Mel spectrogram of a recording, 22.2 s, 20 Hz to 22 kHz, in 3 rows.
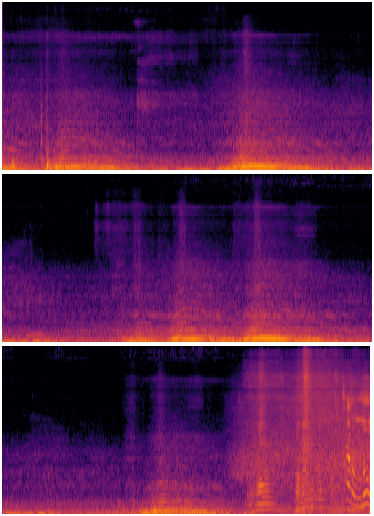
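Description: Cabin view of a 2011 Porsche Panamera 4 with a 3.6L V6 and resonator delete: the engine swells in repeated revs and pulls, a deep rumbling drone rising and falling, with a rougher, noisier burst near the end.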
